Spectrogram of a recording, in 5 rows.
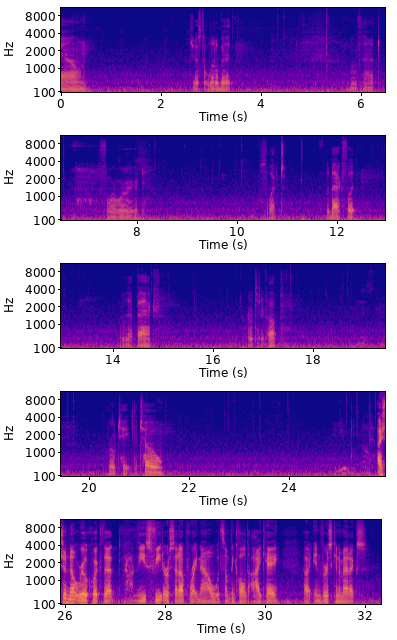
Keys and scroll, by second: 0.3-1.0 typing, 5.1-6.8 typing, 11.1 z, 12.7-13.6 typing, 15.5 r, 17.1-17.9 typing, 20.9 r, 23.8 g.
